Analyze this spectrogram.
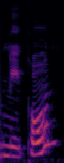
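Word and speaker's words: Nippon: Um the other name for Japan is also Nepon or Nihon. Um, apparently both pronunciations, if I'm doing it correctly, are correct.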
